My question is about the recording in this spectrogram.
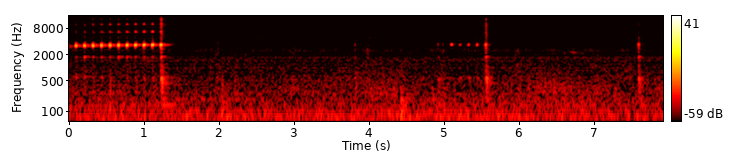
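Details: PS5 about a month old, started a week ago: run of about eight high thin chirps, roughly seven per second, then sharp clicks; cause unknown.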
